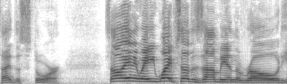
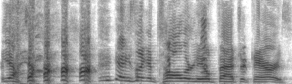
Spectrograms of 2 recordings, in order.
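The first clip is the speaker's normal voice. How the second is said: laughing; 4 semitones higher, 8 dB louder than usual. Real, not acted. Laughing agreement.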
